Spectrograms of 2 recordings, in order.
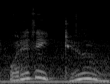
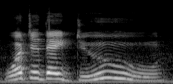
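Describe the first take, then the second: First: Soft, wondering question; hushed repeat. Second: Loud, slow, drawn-out question; loud demand. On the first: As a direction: ask it softly, voice dropped in volume. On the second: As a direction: demand an answer, stretching each word. Demands to know what happened. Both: Real, not acted.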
